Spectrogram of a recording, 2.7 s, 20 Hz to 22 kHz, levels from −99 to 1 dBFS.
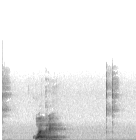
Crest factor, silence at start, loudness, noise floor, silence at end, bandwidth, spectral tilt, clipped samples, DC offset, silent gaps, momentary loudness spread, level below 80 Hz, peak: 24 dB; 0.05 s; -31 LUFS; -66 dBFS; 0.45 s; 12 kHz; -4 dB/octave; under 0.1%; under 0.1%; none; 22 LU; -70 dBFS; -12 dBFS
